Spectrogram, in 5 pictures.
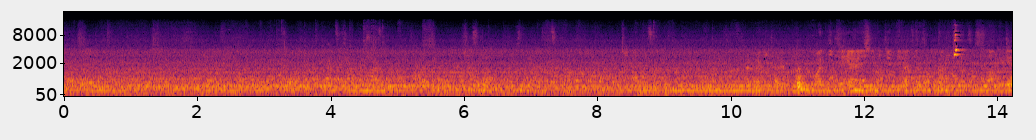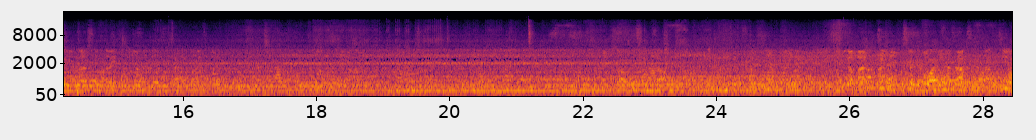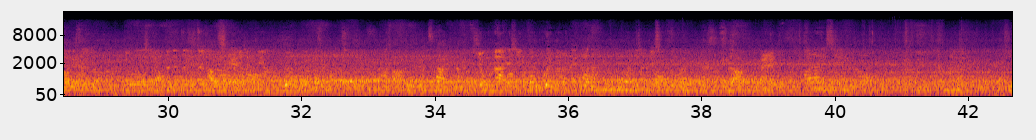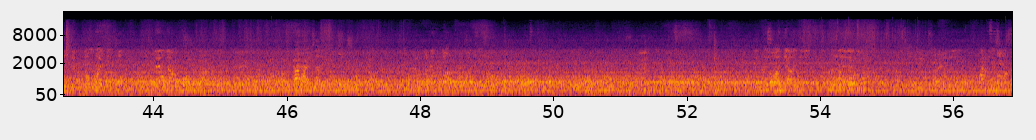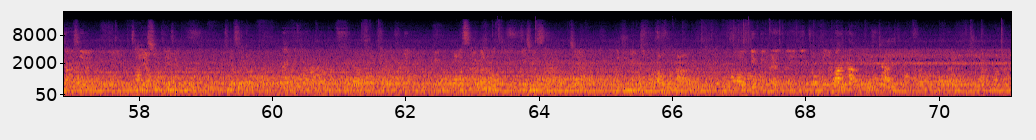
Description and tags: This is on the Kaohsiung MRT train. I just got my Rode Blimp and wanted to try it out in a stealth recording setup. It was kind of a test.
Shockmount: Rode Blimp
Location: about 1 foot off the ground; end of car, in front of doors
